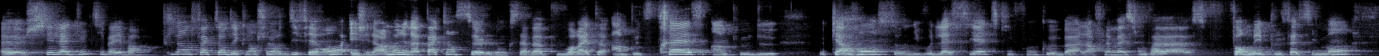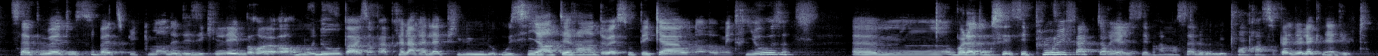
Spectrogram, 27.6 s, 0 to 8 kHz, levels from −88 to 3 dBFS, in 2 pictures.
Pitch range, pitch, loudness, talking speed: 180-215 Hz, 190 Hz, -24 LUFS, 195 wpm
